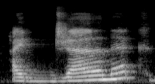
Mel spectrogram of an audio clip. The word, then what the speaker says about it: hygienic: gene that i wear hygienic then also hygiene has first syllable stress but hygienic has second syllable stress so the vowel changes there hygienic this first vowel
